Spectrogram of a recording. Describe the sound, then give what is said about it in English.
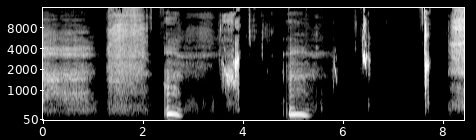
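Soft, wet kissing smacks, a few brief lip pops scattered among breathy exhales, quiet sighs and murmured sounds, all faint and close to the microphone. “Give me another kiss.”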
